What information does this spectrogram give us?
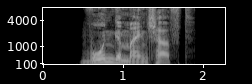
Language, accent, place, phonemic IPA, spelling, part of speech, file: German, Germany, Berlin, /ˈvoːnɡəˌmaɪ̯nʃaft/, Wohngemeinschaft, noun, De-Wohngemeinschaft.ogg
- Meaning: apartment-sharing community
